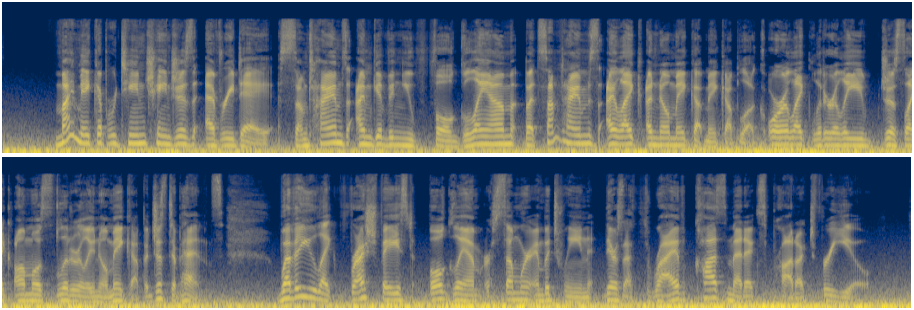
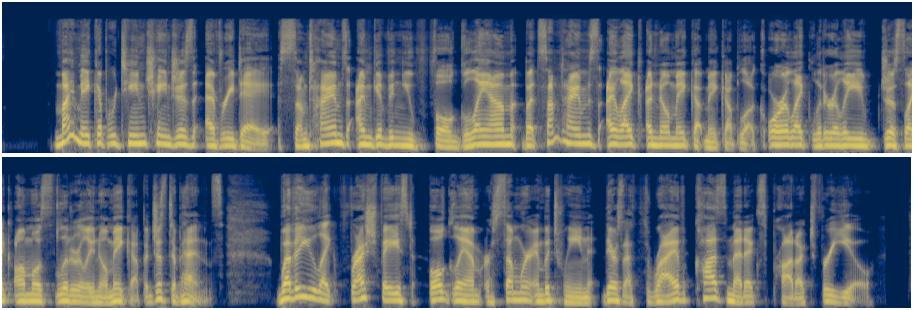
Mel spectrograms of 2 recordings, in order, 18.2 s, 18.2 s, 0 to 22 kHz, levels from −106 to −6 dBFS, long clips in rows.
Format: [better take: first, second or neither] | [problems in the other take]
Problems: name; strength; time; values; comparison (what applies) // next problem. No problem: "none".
second | low rumble; faint; throughout; 20 dB below the speech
